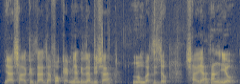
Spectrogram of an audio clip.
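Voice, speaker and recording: A man teaching a language lesson, patiently explaining and repeating words and verb forms slowly. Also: lowish voice, expressive.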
